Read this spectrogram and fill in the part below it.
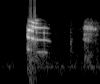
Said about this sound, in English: I just heard a cat.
